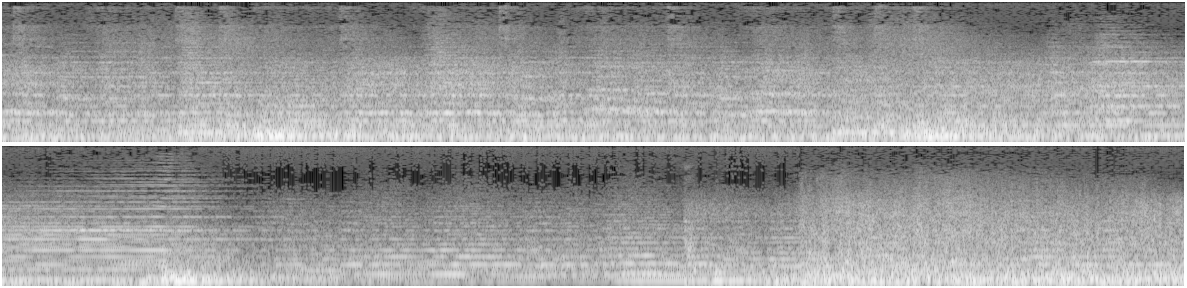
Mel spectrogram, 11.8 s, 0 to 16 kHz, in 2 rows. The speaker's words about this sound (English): For the bomber to have enough time to flee the explosion, they dropped the bomb via a parachute. To make the detonation stronger, the bomb was set to go off 576 meters above the ground.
